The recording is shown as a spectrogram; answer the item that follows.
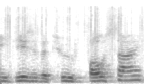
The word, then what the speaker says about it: foci: And C, these are the two foci. There are two focuses, but that's not how you say it. It's supposed to be foci.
